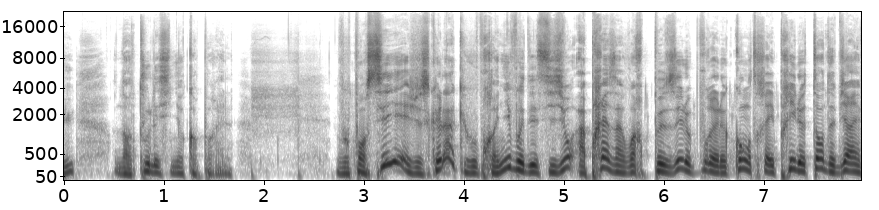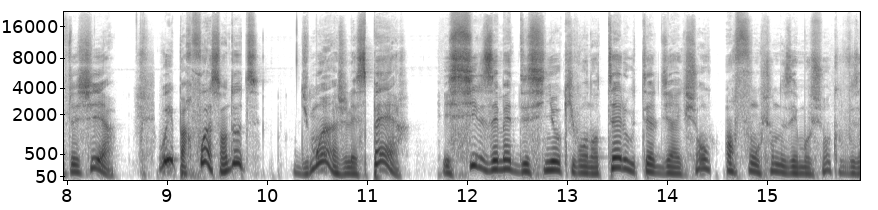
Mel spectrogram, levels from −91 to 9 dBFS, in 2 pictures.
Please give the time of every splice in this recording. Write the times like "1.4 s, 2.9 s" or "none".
8.9 s, 11.7 s, 14.4 s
